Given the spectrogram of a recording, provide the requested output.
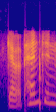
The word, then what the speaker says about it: gabapentin: The next question is, Which gabapentinoids do you prefer, gabapentin or pregabalin? Excuse my pronunciation if any of those are incorrect.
